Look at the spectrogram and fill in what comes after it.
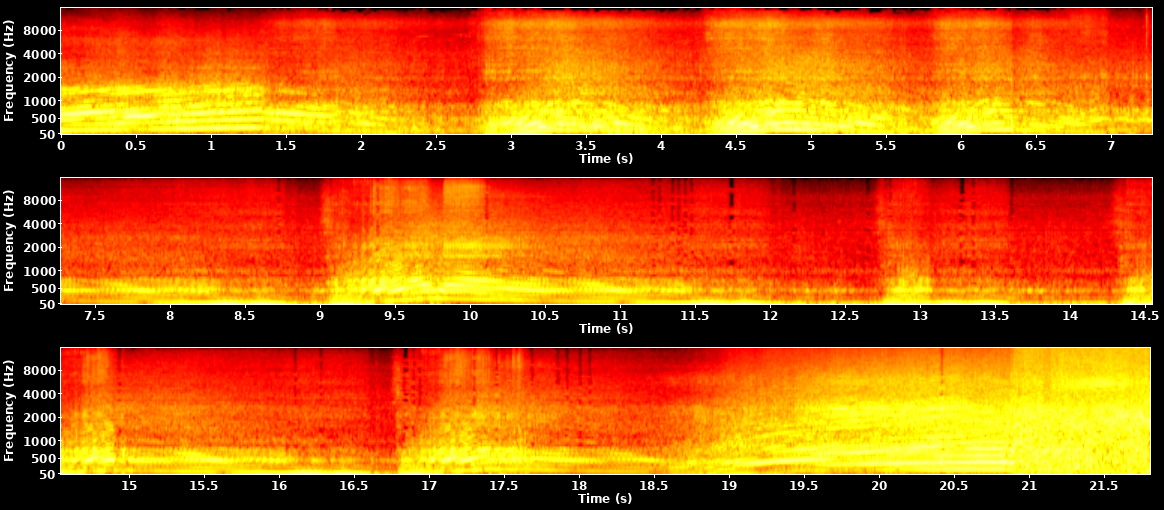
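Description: Lotus Elise/Exige four-cylinder engines: one pulls up through the revs under acceleration, then an engine is blipped again and again, each rev rising sharply and dropping away. Near the end a hard rev turns into a loud, steady rush of noise.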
